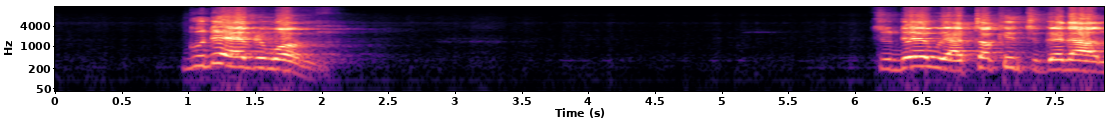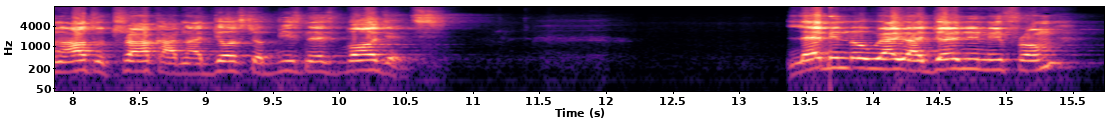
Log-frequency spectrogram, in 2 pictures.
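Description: A middle-aged man speaks calmly and earnestly into a close microphone, pausing between phrases.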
